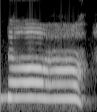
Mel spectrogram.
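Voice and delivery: long, high, loud wail of no; horrified cry. Retold or imitated. Reader reacting to a beheading, horrified cry. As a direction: cry out in dramatic protest.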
